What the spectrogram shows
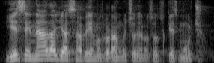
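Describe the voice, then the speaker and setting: A man preaching a sermon as pastor, acting out little scenes and swinging from hushed to loud. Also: on the high side, quick pace. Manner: animated preaching, acts out dialogue, swings from hushed to shouting.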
